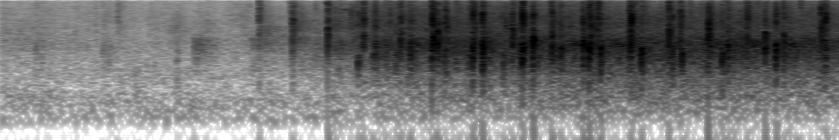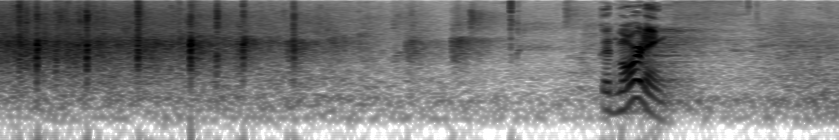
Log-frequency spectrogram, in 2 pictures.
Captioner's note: applause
